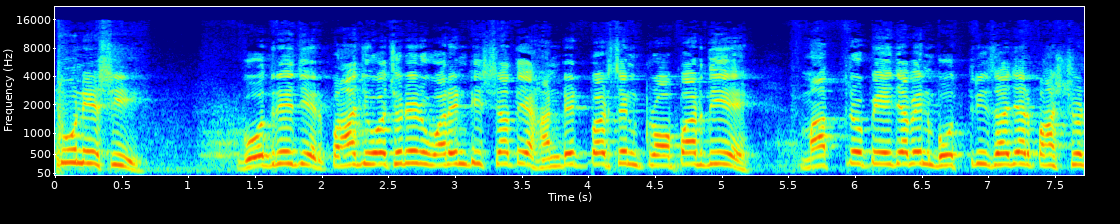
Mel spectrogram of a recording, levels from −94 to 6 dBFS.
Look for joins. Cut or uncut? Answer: uncut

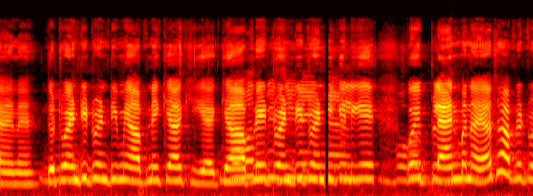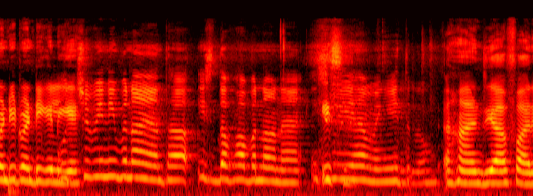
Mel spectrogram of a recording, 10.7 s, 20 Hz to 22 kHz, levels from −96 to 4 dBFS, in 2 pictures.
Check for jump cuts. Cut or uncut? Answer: cut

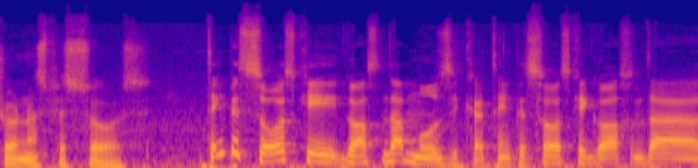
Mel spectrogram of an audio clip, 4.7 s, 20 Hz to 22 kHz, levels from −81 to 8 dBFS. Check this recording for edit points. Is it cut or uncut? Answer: cut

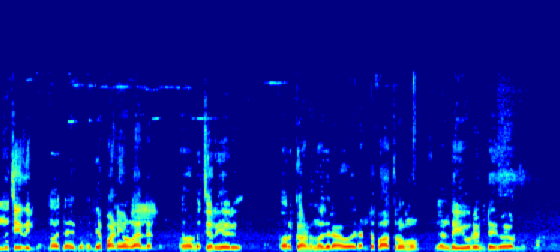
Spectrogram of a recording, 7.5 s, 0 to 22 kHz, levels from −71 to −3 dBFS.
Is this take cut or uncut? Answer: uncut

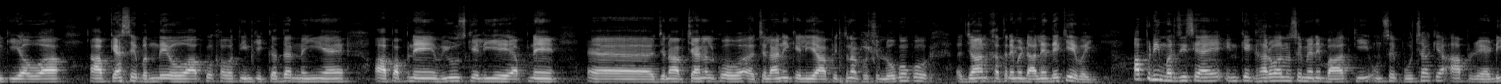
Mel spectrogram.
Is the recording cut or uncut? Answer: uncut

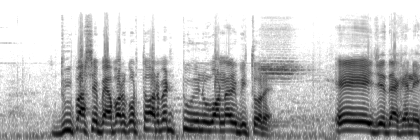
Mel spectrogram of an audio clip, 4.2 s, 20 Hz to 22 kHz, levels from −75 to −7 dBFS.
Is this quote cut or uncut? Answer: cut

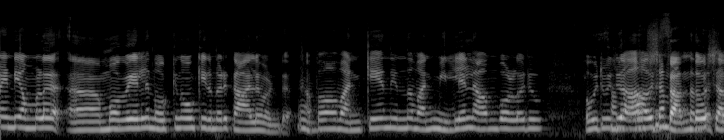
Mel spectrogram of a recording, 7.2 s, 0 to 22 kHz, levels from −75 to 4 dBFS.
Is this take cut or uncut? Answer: uncut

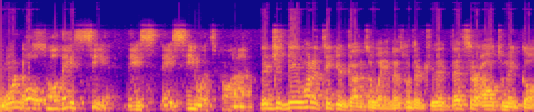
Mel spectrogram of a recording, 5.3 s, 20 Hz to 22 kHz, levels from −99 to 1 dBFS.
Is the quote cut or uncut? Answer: cut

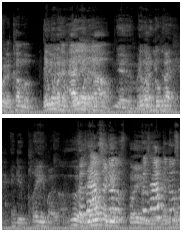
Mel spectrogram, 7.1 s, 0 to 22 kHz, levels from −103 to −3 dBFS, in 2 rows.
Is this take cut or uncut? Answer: uncut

